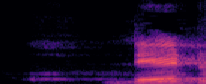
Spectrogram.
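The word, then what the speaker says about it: debt: डेट word हमारे पास है, इसमें बी साइलेंट है।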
